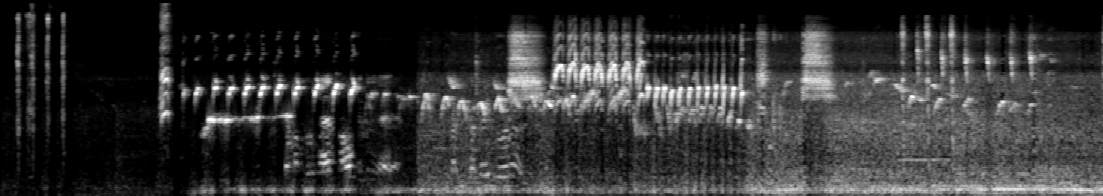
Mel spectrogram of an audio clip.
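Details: Greater green leafbird (cucak ijo) in full-repertoire song, used to prompt other leafbirds to sing: brief sharp clicks, then a dense run of fast chirps, trills and high whistled notes over a steady low background hum.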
